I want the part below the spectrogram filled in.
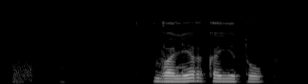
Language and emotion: Russian, neutral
